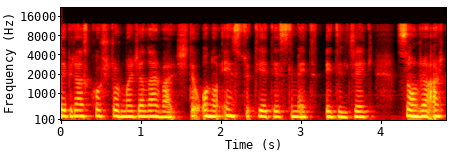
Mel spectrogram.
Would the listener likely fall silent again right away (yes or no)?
yes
